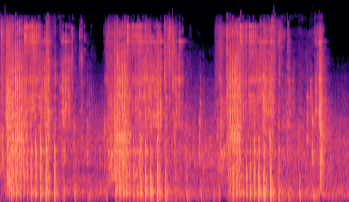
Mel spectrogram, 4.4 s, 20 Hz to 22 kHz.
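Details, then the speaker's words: Redmax EBZ7500 two-stroke backpack leaf blower that runs and dies despite Sea Foam and carb cleaning: engine roars up then sags about every second and a half, surging and nearly dying; owner fitting a cheap aftermarket Chinese carburetor. "here we go runs dies surges and starts so here we go aftermarket chinese carburetor less than 20 bucks"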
